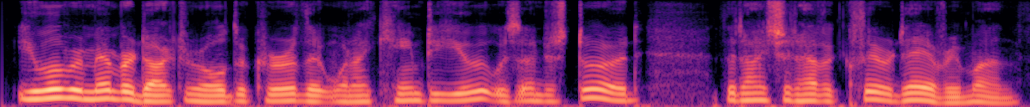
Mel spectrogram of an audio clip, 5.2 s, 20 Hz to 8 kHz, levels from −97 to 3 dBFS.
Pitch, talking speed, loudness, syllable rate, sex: 140 Hz, 270 wpm, -18 LUFS, 6.8 syllables/s, male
